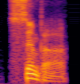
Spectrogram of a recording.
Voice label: "simper", British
